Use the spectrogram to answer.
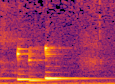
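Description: Mobile phone ringtone playing a few short, bright electronic notes that step down in pitch and then return, faint over a low steady hum.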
